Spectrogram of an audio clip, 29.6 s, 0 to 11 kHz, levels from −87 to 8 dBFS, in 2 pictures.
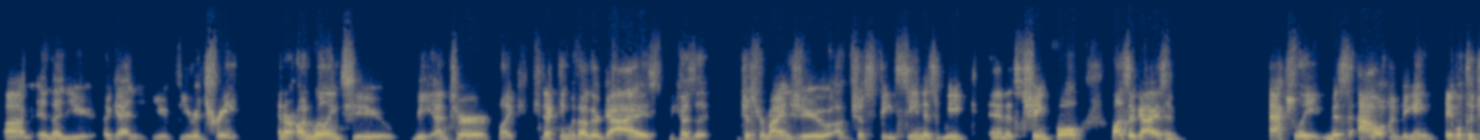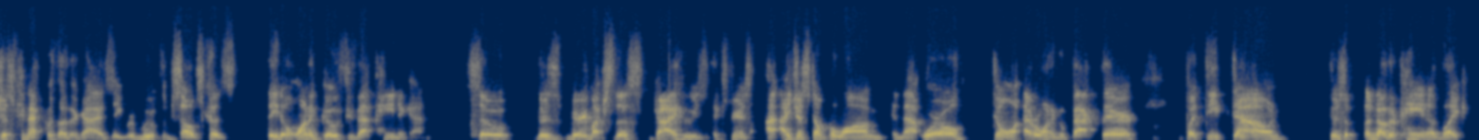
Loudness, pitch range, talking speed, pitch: -19 LUFS, 140-170 Hz, 190 wpm, 155 Hz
